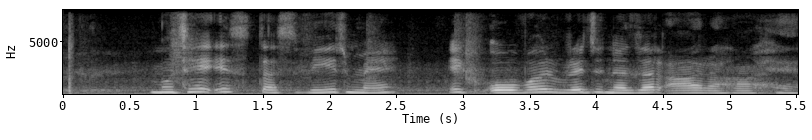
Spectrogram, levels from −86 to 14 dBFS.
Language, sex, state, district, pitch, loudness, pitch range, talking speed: Hindi, female, Madhya Pradesh, Dhar, 240 Hz, -17 LUFS, 225-255 Hz, 120 wpm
